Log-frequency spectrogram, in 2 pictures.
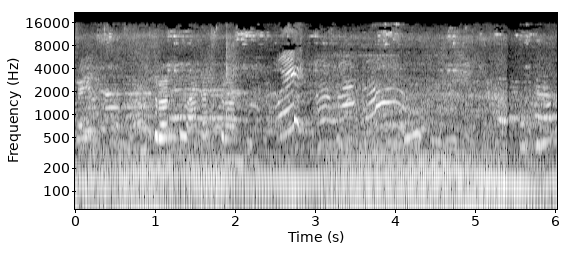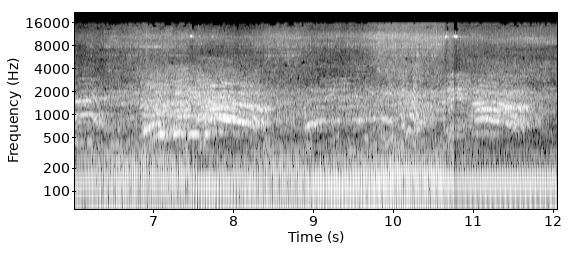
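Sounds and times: motorcycle engine idling: 0:00.0 - 0:12.0
people calling out: 0:00.0 - 0:12.0.

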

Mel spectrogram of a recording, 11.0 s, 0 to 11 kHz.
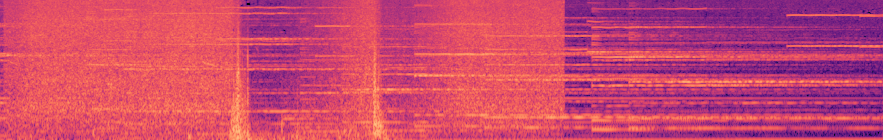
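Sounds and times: heavy surf breaking: 0:00.0 - 0:07.1
ambient music sustained tones: 0:00.0 - 0:11.0.

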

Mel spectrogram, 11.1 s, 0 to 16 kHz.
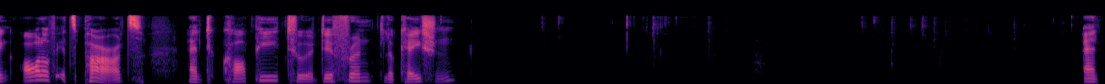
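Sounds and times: computer mouse clicks: 0:08.6 - 0:09.5.

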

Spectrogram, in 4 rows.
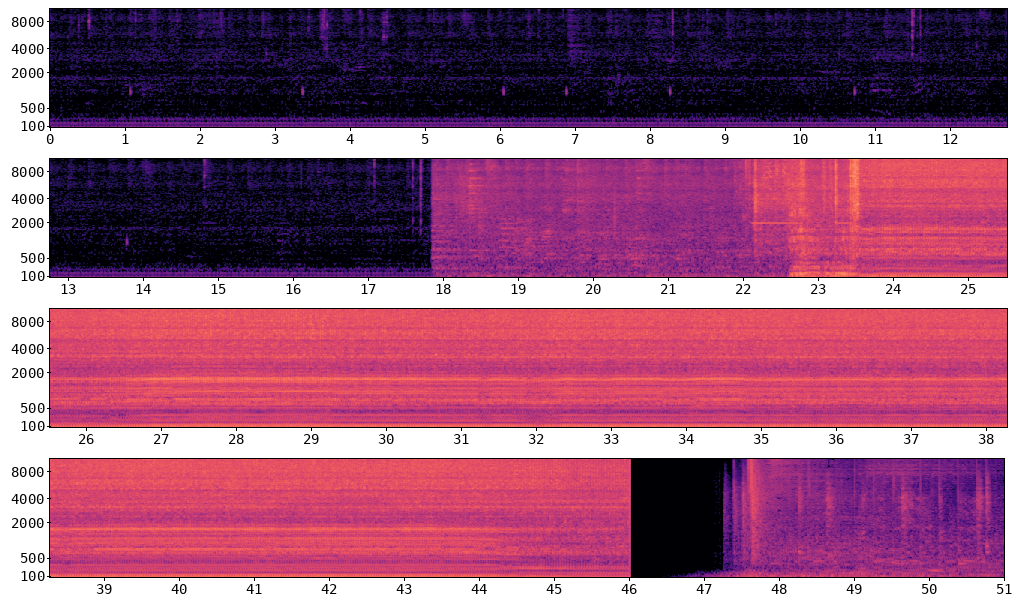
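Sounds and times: car engine starting and idling: 0:17.9 - 0:46.0.

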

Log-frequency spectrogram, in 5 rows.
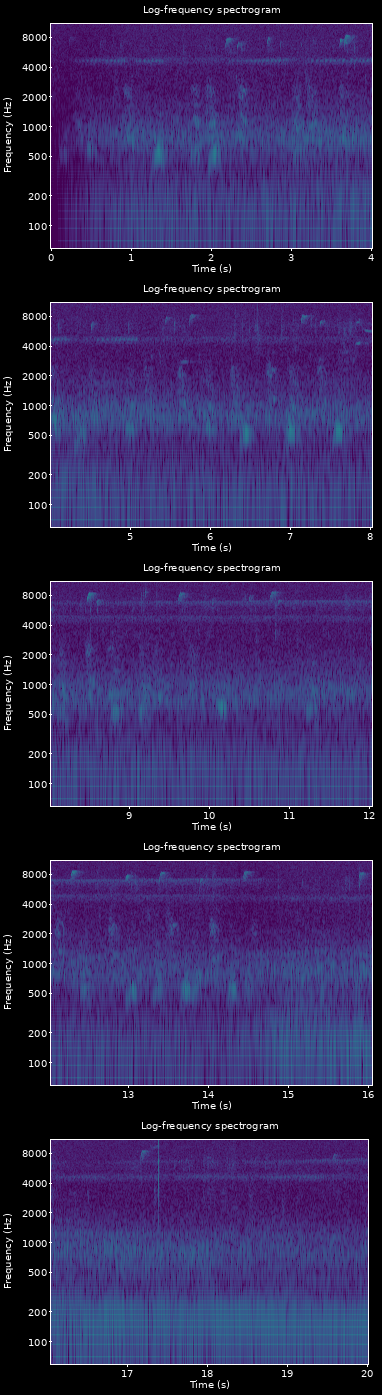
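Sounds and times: chorus of animal calls: 0:00.2 - 0:17.3.

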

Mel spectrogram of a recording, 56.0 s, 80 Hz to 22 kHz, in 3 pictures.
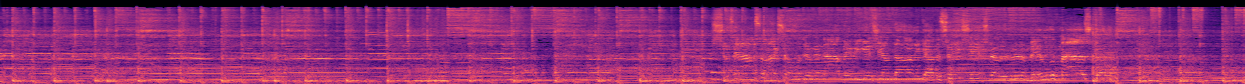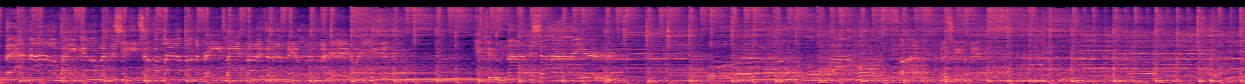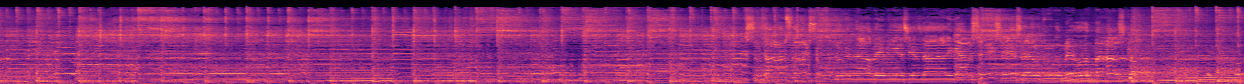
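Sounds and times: band playing live: 0:00.0 - 0:56.0.

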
